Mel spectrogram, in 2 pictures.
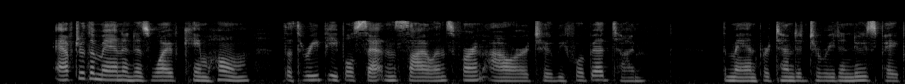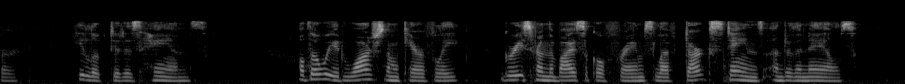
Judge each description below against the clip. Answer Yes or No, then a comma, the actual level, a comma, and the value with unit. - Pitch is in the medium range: Yes, medium, 180 Hz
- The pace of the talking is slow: No, average, 165 wpm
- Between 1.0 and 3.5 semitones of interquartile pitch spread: Yes, narrow, 2.5 semitones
